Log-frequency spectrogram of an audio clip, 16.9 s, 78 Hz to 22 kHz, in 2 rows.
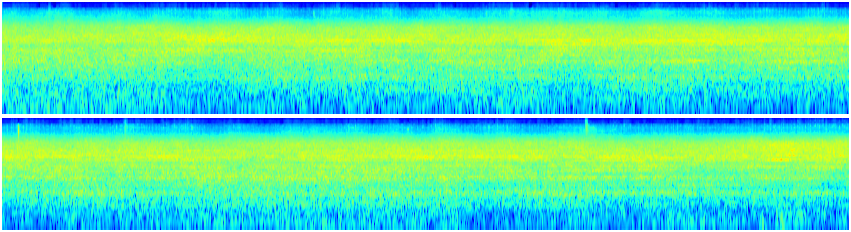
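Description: A Kalitta Air Boeing 777-300ER converted freighter arrives at Los Angeles from Anchorage, its jet engines a loud, sustained roar that stays steady and unbroken throughout.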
